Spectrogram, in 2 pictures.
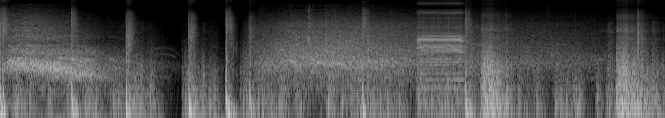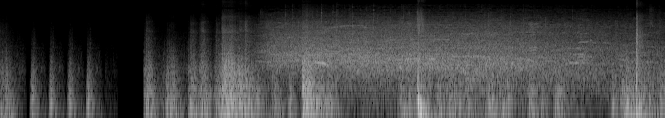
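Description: Heavy body slams and punches thud on a wrestling ring mat.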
